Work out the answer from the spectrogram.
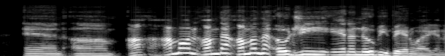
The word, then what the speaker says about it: Anunoby: And I'm on that OG Anunoby bandwagon. I know that's not how you say his name.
